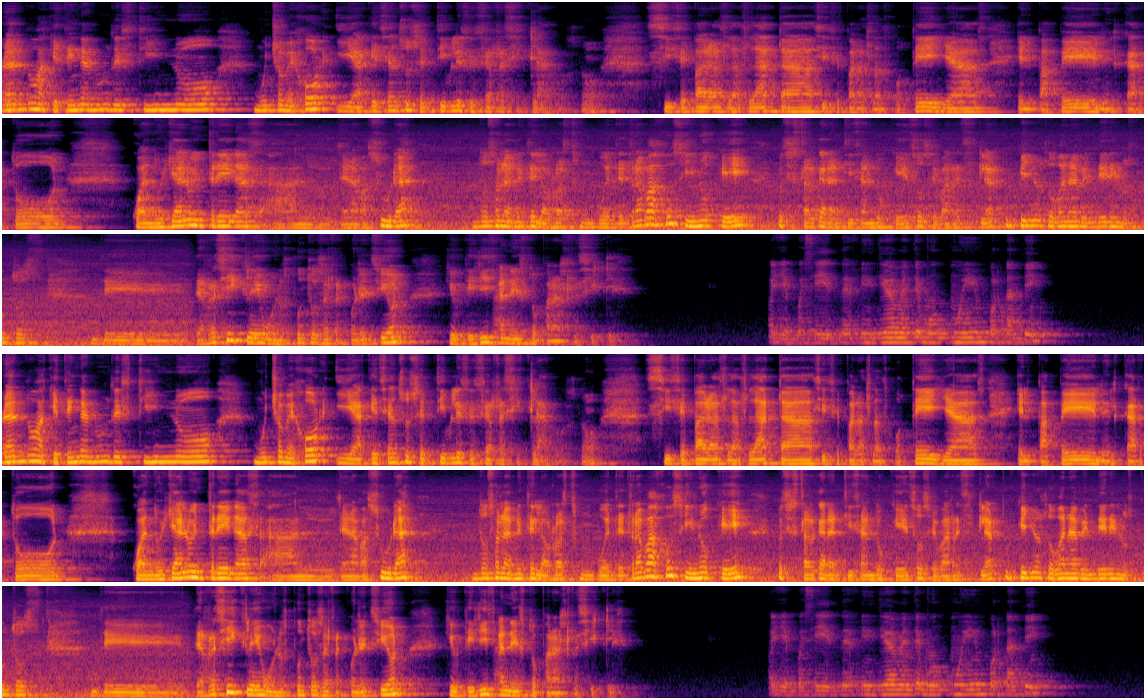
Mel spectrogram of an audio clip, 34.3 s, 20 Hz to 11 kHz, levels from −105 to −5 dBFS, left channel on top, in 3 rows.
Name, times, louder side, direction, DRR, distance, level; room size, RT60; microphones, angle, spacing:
voice 1, 0.0-8.8 9.1-15.7 16.1-29.1, right 3 dB, 40° right, 7 dB, 0.4 m, -26 dB
sound 1, 13.8-24.7, equal, 10° right, 3.3 m, -40 dB
voice 2, 30.5-33.2, equal, 15° left, 0 dB, 1.6 m, -40 dB
12.0 x 6.1 x 2.4 m, 0.65 s
head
